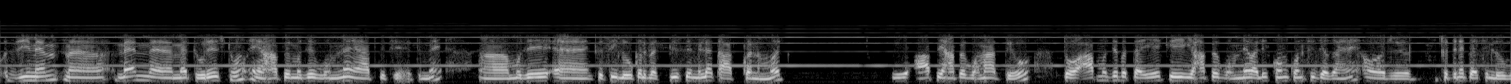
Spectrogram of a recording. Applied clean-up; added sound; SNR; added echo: none; Bowed string instrument; 19 dB; none.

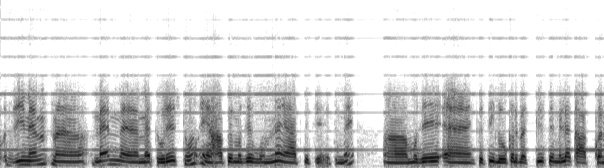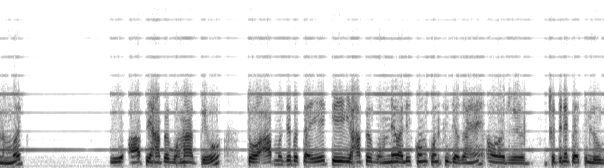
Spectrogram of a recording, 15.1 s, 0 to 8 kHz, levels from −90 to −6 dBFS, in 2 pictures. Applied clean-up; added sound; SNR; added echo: neural mask model RNNoise.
